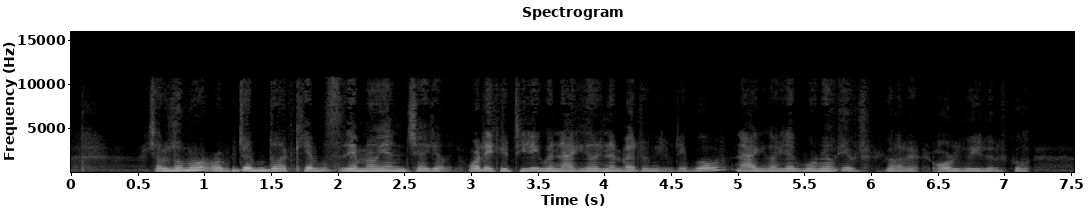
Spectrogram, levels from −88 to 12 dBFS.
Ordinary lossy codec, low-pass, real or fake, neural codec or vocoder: MP3, 48 kbps; 10.8 kHz; fake; codec, 16 kHz in and 24 kHz out, 0.4 kbps, LongCat-Audio-Codec, four codebook decoder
